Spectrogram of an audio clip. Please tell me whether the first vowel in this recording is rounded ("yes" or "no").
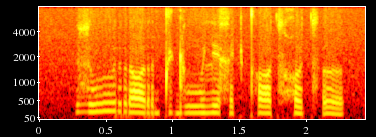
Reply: yes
